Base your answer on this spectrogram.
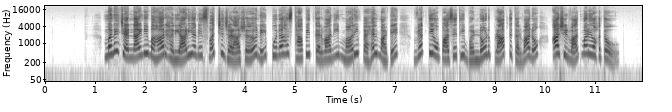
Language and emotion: Gujarati, happy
